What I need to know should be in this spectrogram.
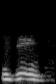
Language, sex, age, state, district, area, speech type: Hindi, female, 18-30, Uttar Pradesh, Azamgarh, urban, conversation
